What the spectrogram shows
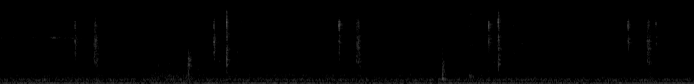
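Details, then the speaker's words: Sony SL-HF600 Betamax (711B2 deck) powering up on 110 V: display lights on but sharp irregular clicks and clunks, often paired, instead of one clean solenoid clunk; suspected overdriving the unlace, possibly faulty replacement regulator. "so it's all powering up the just when I switch it on all the right display lights are coming on the front but that clunk doesn't sound right at all uh it was overdriving the unlace I think"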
